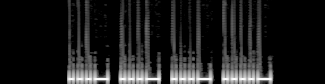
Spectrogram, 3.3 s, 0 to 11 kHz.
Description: Morse code, heard as a keyed tone, about 28 wpm, 700 Hz. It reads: VVV4
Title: All Cut Numbers - 4-Digit 28wpm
